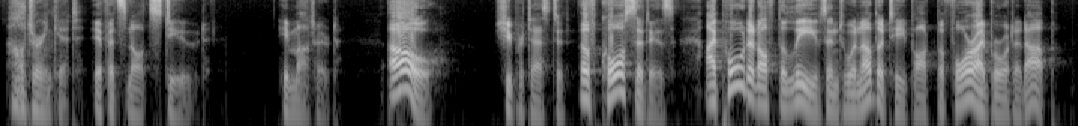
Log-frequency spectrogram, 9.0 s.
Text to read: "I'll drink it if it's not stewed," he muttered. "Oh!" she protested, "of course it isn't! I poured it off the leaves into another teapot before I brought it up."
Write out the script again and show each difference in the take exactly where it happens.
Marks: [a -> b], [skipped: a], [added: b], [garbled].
"I'll drink it if it's not stewed," he muttered. "Oh!" she protested, "of course it [isn't! -> is] I poured it off the leaves into another teapot before I brought it up."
